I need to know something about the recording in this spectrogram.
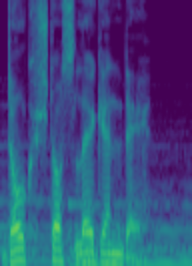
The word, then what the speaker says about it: Dolchstoßlegende: This confusion became fertile ground for one of the most dangerous conspiracy theories in modern history: the Dolchstoßlegende, pronounced Dolchstoßlegende, the stab in the back myth.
